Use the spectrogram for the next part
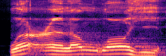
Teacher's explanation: lam jalalah yang sebelumnya fathah kita baca tafkim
